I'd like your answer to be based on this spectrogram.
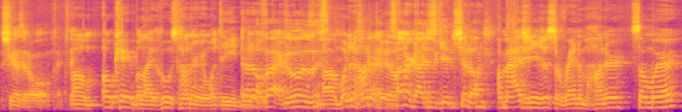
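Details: Adult male speaker; Normal speech.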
